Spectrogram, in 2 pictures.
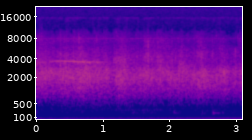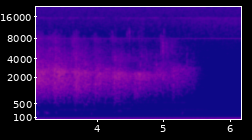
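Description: Faint audience applause in an auditorium, beginning just as the video piece ends and dying away after about five seconds, over a low steady electrical hum.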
